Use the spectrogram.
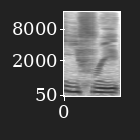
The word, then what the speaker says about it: Ifrit: only done the first three basic dungeons in ifrit so far i know it's pronounced e free but i've been pronouncing it effort since i was like four so that's how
